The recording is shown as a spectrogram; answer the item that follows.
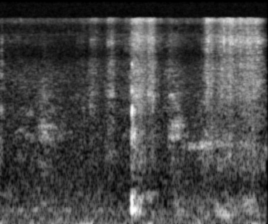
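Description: Near silence: faint scratching of a pencil on paper, with one soft tap about halfway through.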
